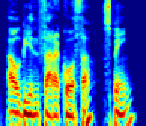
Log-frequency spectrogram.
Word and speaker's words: Zaragoza: And so I have a packed schedule that includes evening tours of the museums and tourist sites in Zaragoza. You'll notice how I'm pronouncing it the correct way.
